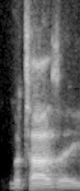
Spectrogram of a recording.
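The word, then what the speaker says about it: Bitadze: I don't know how to pronounce his name. Goga Batadze? Batadze, yeah, Goga Batadze on Orlando.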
